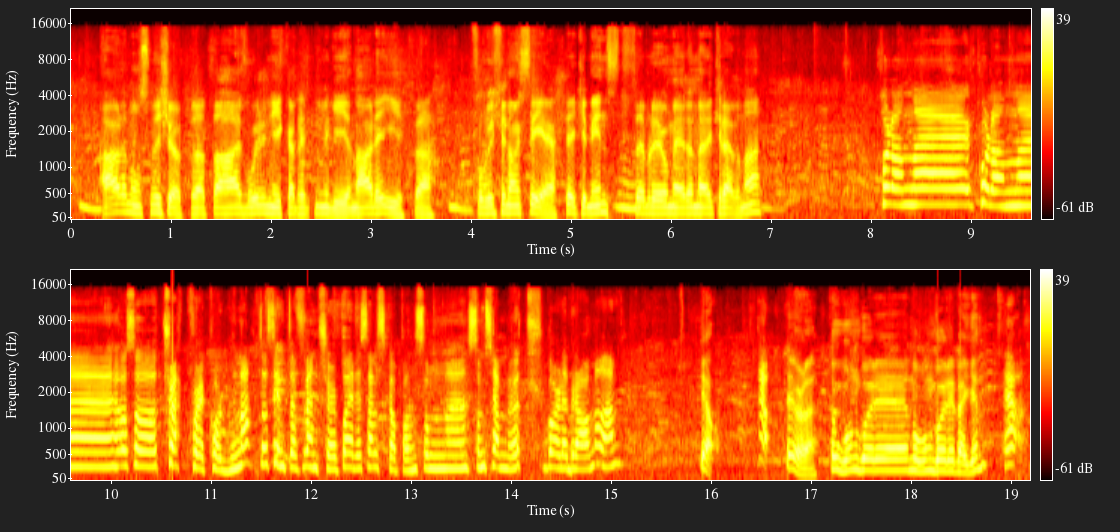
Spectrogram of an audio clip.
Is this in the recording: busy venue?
yes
